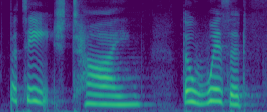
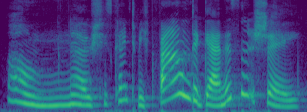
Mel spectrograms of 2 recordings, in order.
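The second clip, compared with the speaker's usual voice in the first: ordinary delivery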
